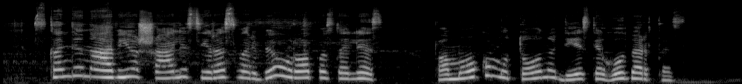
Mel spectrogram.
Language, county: Lithuanian, Klaipėda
